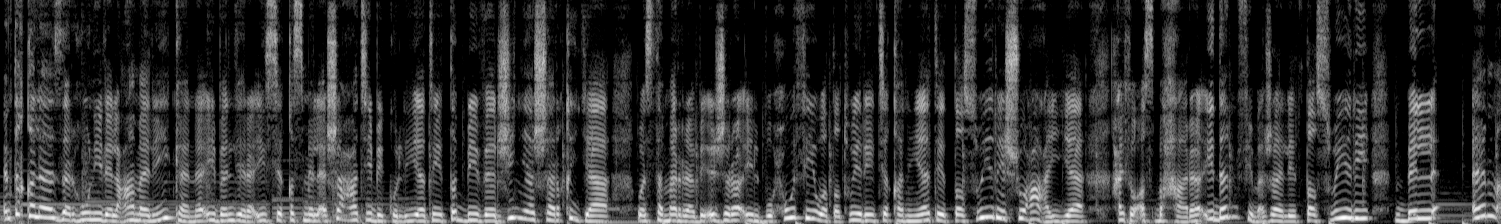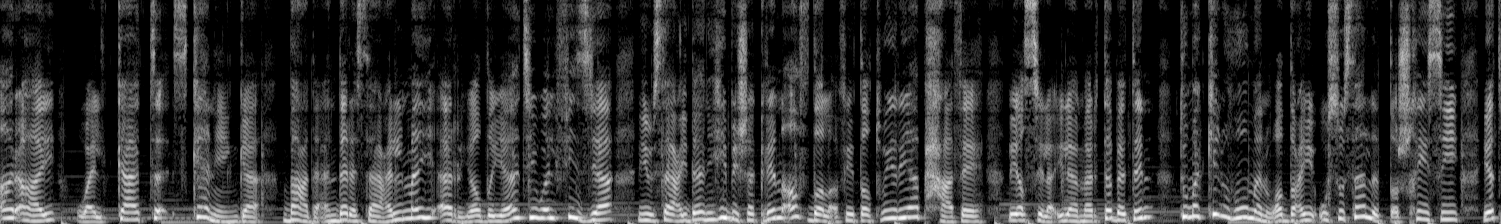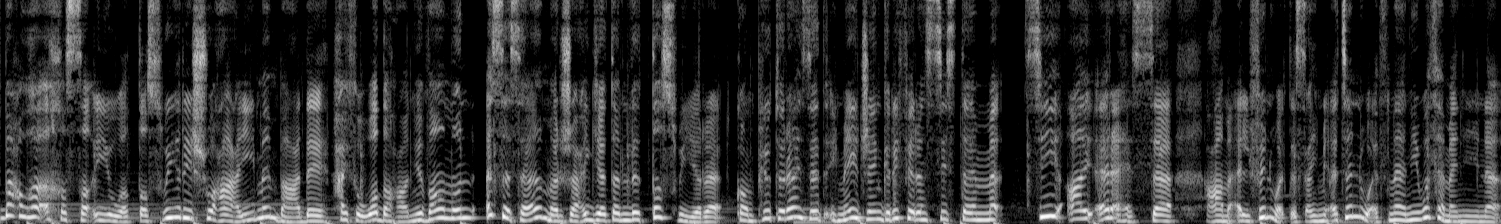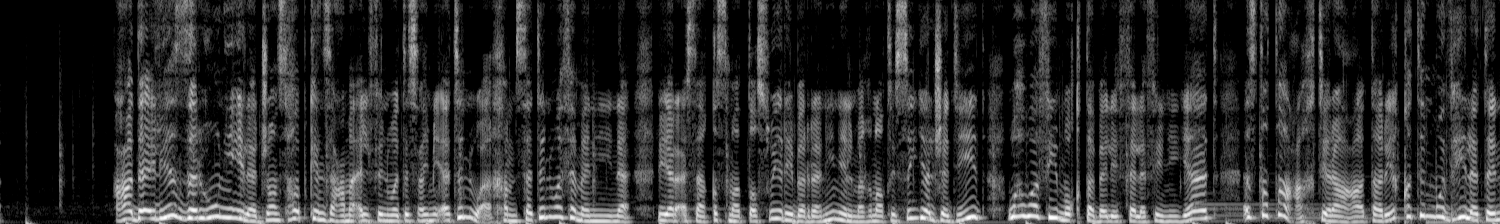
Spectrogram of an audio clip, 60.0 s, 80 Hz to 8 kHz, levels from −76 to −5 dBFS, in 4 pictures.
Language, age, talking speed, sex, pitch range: Arabic, 20-39, 90 wpm, female, 205-295 Hz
